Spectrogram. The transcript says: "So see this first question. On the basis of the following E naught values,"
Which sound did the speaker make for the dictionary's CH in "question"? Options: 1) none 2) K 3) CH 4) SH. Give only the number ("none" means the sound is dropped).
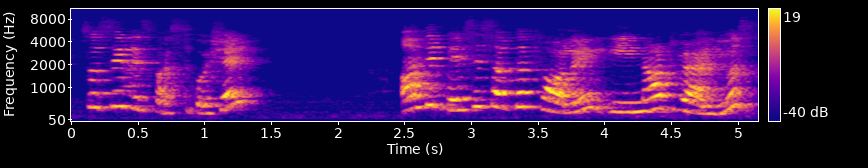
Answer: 4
